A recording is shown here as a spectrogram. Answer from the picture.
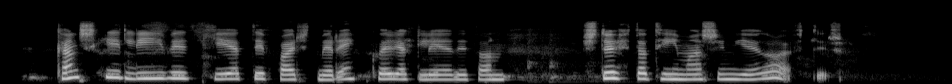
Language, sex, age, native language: Icelandic, female, 18-19, Icelandic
